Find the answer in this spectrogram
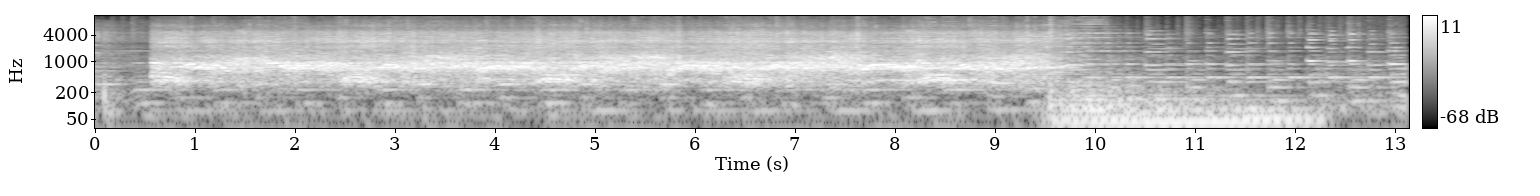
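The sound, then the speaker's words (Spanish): A large crowd shouts and cheers loudly and steadily for about nine seconds, chanting "presidenta", then the roar cuts off abruptly into a different, more tonal sound with a deep low rumble. “muchos ya le, gritaban, presidenta”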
